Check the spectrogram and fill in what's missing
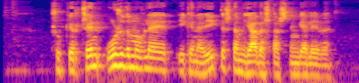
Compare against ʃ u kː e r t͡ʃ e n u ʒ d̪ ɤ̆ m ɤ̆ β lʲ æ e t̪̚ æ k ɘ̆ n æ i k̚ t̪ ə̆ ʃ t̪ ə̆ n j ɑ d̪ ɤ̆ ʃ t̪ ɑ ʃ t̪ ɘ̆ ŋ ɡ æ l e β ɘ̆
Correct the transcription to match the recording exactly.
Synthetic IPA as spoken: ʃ u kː e r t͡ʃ e n u ʒ d̪ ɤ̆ m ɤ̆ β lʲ æ e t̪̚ i k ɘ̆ n æ i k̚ t̪ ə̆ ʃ t̪ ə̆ m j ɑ d̪ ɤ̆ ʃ t̪ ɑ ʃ t̪ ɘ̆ ŋ ɡ æ l e β ɘ̆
